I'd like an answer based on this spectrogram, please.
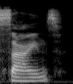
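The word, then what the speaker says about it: Sanz: So, it's signs. It's s a n z.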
